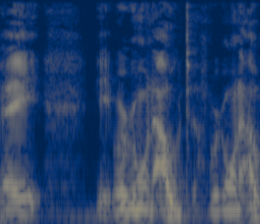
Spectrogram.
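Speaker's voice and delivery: casual, put-on Pennsylvania accent. Comparing accents heard growing up, doing a Pennsylvania accent. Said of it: "more the Pennsylvania type".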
